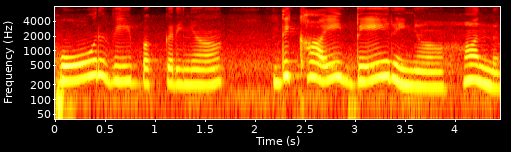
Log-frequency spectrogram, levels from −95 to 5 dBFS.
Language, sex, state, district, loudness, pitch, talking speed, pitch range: Punjabi, female, Punjab, Kapurthala, -16 LUFS, 240 Hz, 95 wpm, 210-265 Hz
